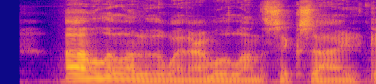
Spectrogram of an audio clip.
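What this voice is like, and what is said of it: Congested, sick-sounding voice. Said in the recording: “Got a little bit of a cold, so if my voice sounds different”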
